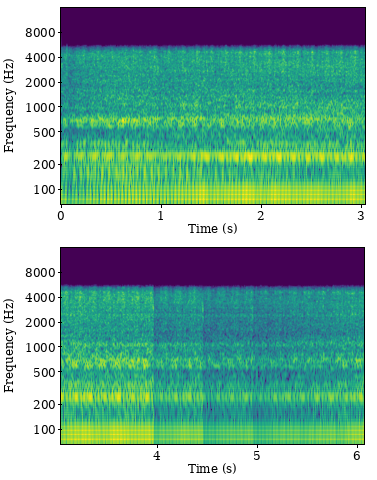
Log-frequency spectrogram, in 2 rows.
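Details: 1990 Mazda Miata at idle: a fairly even tap about 3.5 times per second over the engine drone, separating from the HLA tick on acceleration/deceleration. It persists with 93 octane, so the owner doubts ping; source unknown.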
